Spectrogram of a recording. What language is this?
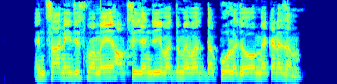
Sindhi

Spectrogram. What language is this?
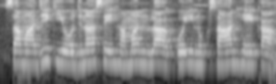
Chhattisgarhi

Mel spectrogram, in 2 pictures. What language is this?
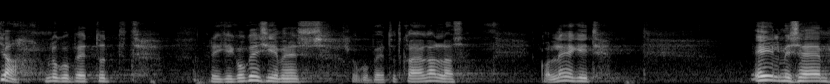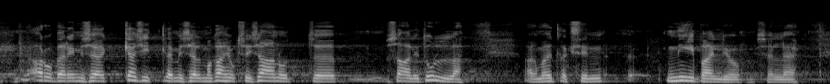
Estonian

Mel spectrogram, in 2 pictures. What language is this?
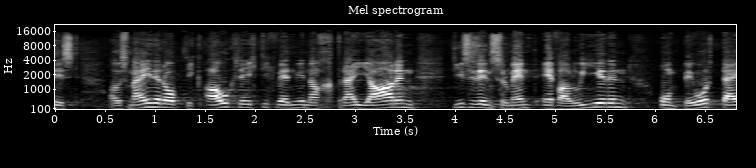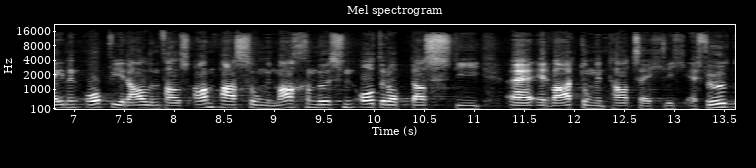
Swiss German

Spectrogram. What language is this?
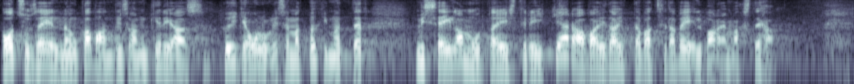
Estonian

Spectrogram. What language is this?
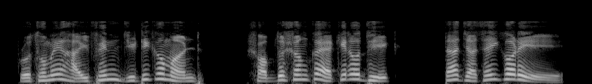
Bangla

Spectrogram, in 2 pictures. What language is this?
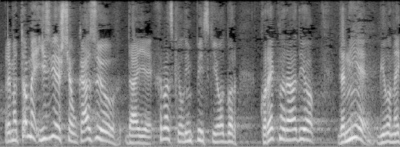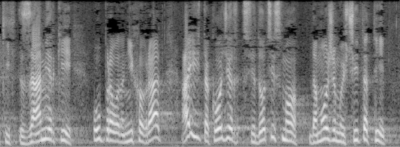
Croatian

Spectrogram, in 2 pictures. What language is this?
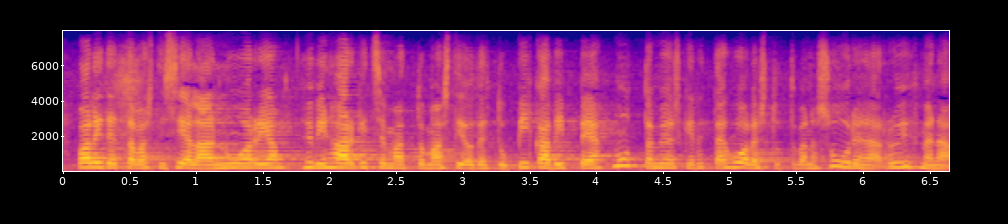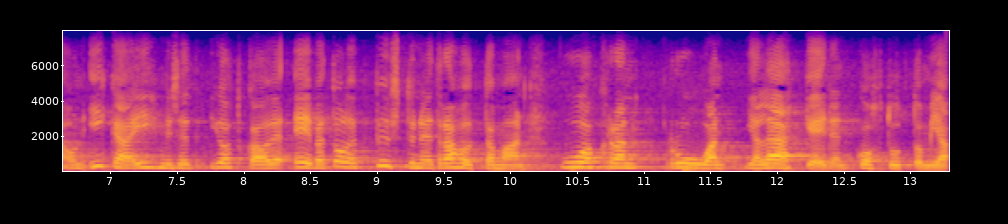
Finnish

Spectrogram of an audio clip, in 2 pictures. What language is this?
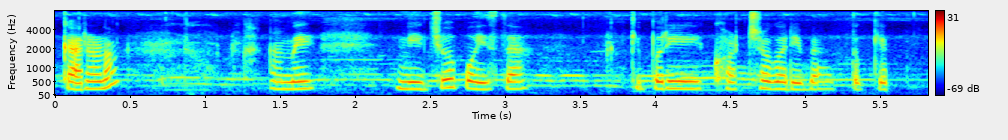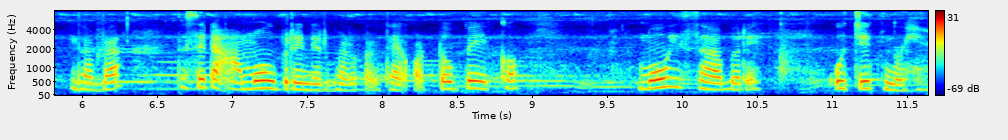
Odia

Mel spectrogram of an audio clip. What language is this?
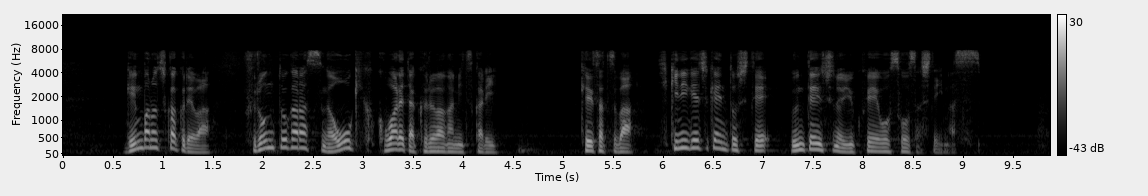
Japanese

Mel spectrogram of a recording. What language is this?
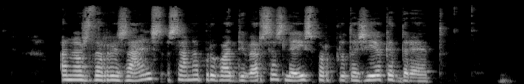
Catalan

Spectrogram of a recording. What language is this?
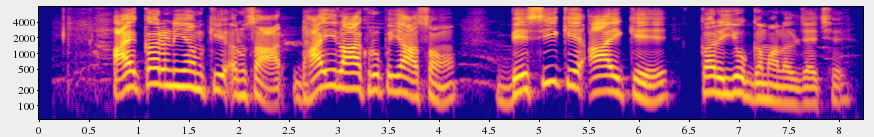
Maithili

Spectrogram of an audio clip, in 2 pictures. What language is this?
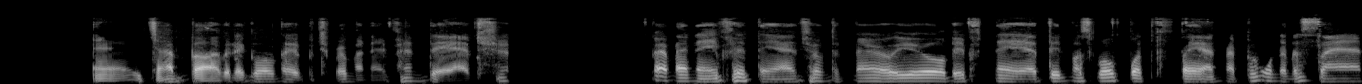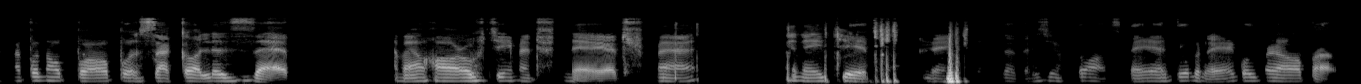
Gheg Albanian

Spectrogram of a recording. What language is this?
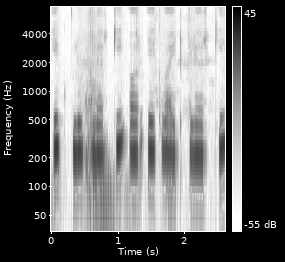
Hindi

